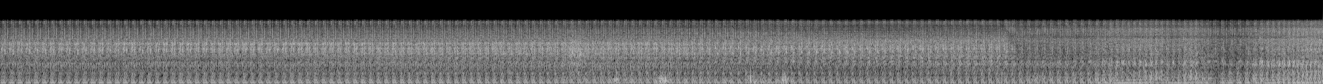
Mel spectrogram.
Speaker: um that sounds fairly normal to me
